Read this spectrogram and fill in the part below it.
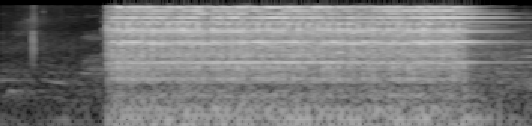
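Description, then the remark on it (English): A phone built into a shoe rings with a bright, steady electronic trill that holds for about two seconds at a strong level, then cuts off, preceded by a brief faint tick. “There is a phone built into that shoe.”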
